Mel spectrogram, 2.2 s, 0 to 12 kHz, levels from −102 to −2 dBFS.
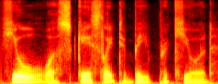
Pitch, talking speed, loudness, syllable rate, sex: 100 Hz, 165 wpm, -18 LUFS, 4.7 syllables/s, male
